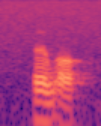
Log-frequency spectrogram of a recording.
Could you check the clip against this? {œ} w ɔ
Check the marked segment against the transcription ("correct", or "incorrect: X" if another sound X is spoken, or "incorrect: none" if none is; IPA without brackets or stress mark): incorrect: ə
